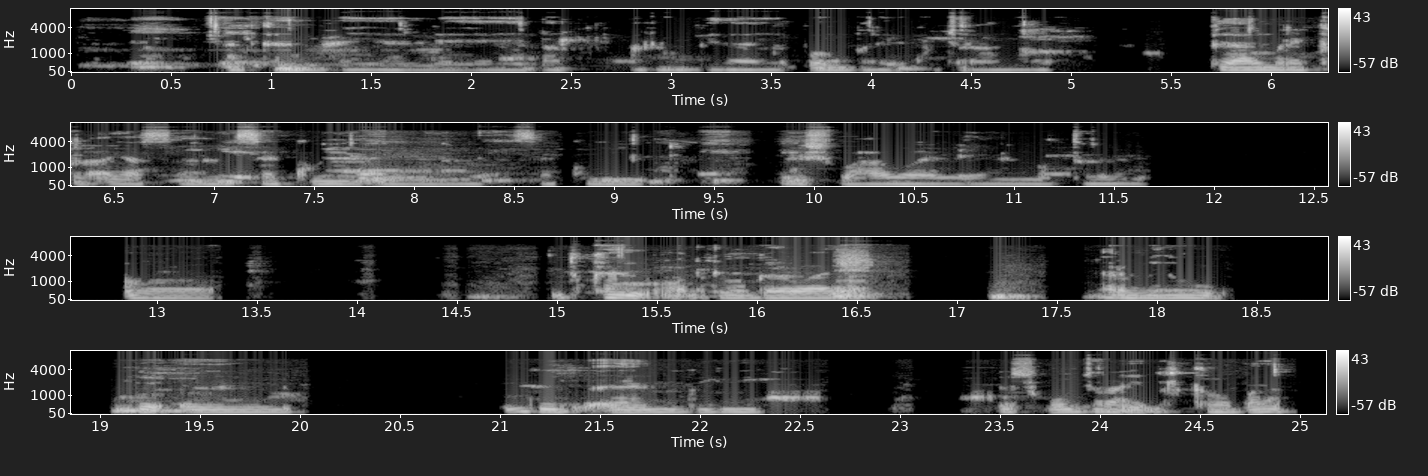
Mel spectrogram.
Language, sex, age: Somali, male, 18-24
